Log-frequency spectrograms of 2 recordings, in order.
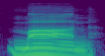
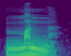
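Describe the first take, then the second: First: "man" with a long, held "ah" vowel. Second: "Man" with a short "uh"-like vowel. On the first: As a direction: draw out the middle of "man". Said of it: "That long A at the end". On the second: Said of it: "make that short A sound". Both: Shown as a demonstration.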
